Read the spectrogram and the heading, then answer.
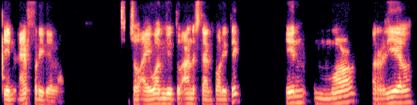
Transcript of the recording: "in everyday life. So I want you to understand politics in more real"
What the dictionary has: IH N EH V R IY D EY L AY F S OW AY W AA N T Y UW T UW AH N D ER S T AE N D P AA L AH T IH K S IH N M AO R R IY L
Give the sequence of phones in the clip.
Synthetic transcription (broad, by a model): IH N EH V R IY D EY L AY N S OW AY W AA N T Y UW T UW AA N D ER S T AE N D P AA L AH T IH K IH N M AO R R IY L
